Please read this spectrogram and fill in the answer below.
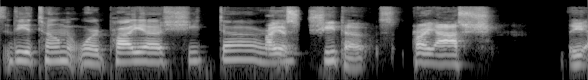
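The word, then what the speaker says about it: prāyaścitta: It's the atonement word, prayashita or Prayashita, prayash, the S with a slash above it is, prayash.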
